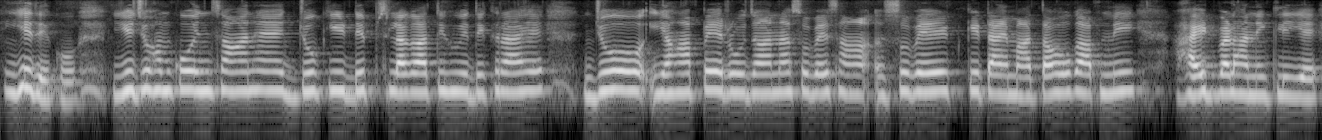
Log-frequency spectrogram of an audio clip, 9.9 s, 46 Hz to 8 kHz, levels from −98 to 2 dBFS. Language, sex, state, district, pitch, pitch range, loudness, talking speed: Hindi, female, Bihar, Jamui, 275 Hz, 255-285 Hz, -20 LUFS, 180 wpm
